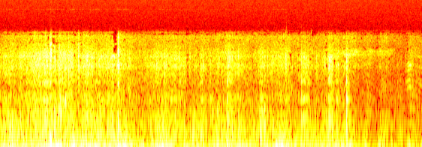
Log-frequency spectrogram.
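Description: Irregular rustling and light clicking from a spinning rod and reel being handled close to the microphone, over a low steady rumble.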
